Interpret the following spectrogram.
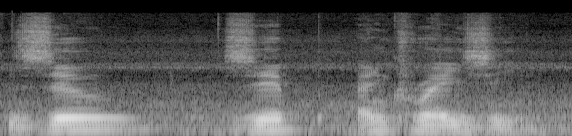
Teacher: vocal cords are engaged, creating a vibration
